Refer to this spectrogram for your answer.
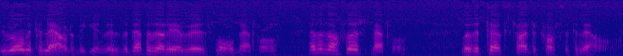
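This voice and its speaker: A man's very fast speech, dry with no echo. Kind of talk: interview answer. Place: garden.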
